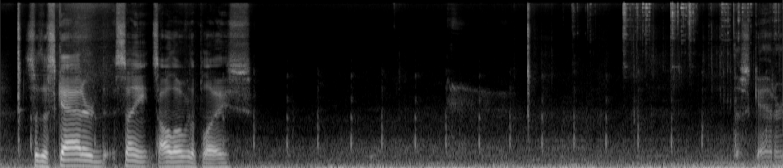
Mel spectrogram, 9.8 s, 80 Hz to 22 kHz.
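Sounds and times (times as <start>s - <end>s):
car turn signal clicking: 0.0s - 0.9s, 2.4s - 9.7s
car engine and road rumble in heavy traffic: 0.0s - 9.7s
speech: 0.4s - 3.2s, 9.2s - 9.7s
metallic jingle: 7.8s - 9.7s.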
